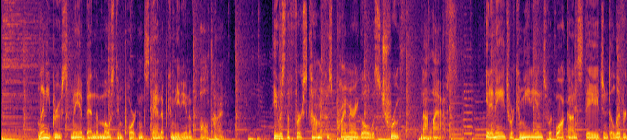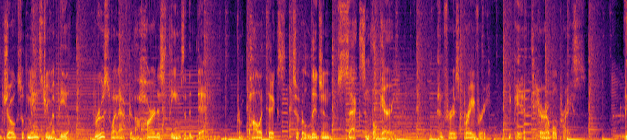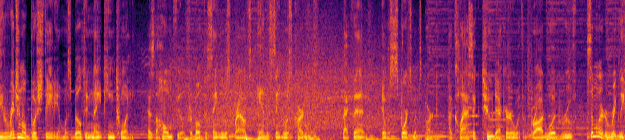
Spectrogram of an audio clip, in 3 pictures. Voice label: narration; TaDa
